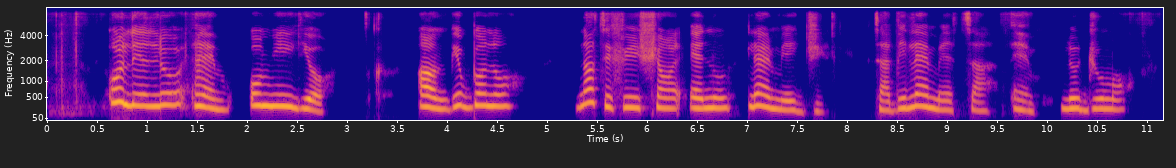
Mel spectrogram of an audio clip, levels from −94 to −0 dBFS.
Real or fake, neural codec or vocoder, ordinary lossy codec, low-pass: fake; codec, 16 kHz, 2 kbps, X-Codec, HuBERT features, trained on LibriSpeech; none; 7.2 kHz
